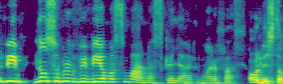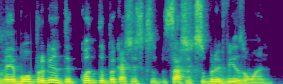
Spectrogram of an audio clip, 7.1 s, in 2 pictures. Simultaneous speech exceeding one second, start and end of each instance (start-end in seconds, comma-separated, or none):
none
